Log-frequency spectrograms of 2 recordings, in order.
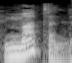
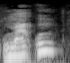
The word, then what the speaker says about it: mutton: 是的，如果是念慢，如果是正常念法 ,mutton, 对不对？ – 对。 – 他们念快的时间 ,mutton, 用鼻音出来，用 mutton, 羊肉。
